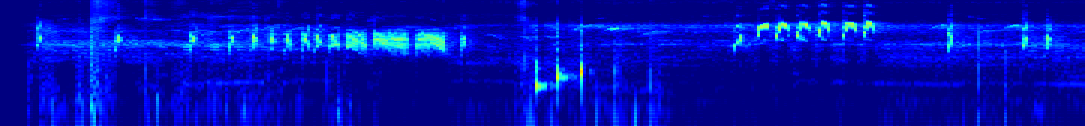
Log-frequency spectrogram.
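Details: Blue-winged minla (Actinodura cyanouroptera) song: rapid runs of high, sweet whistled notes, about ten per burst, in repeated phrases, with some sharp clicks and knocks in between.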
